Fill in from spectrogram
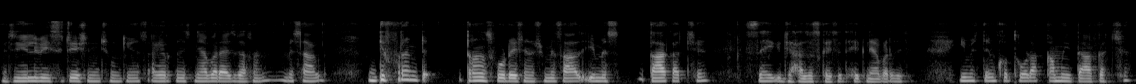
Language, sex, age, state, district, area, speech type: Kashmiri, male, 30-45, Jammu and Kashmir, Srinagar, urban, spontaneous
